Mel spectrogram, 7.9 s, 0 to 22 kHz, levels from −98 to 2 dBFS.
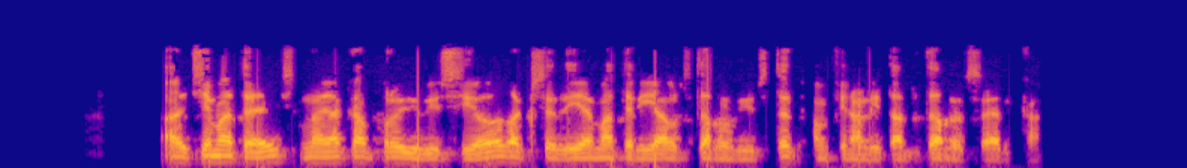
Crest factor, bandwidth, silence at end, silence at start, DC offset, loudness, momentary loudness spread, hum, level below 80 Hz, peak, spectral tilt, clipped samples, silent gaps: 18 dB; 8 kHz; 1 s; 1.1 s; under 0.1%; -18 LUFS; 7 LU; none; -56 dBFS; -2 dBFS; -4.5 dB/octave; under 0.1%; none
